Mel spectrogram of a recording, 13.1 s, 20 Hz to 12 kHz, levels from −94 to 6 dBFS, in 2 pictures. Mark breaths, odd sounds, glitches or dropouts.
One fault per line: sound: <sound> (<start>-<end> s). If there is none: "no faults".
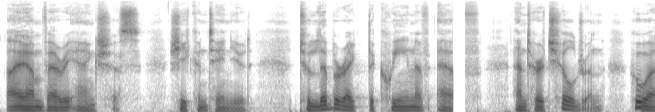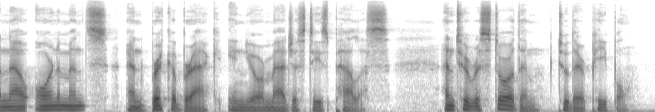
sound: dropout (4.5-4.7 s)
